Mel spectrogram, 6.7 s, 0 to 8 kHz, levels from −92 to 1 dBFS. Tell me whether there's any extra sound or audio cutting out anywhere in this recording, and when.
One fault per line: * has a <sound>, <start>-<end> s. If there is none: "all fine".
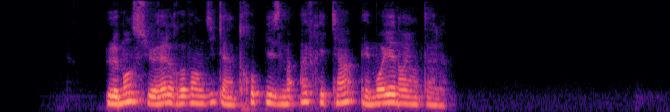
all fine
